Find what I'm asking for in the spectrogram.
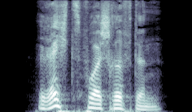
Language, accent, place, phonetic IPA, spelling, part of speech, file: German, Germany, Berlin, [ˈʁɛçt͡sˌfoːɐ̯ʃʁɪftn̩], Rechtsvorschriften, noun, De-Rechtsvorschriften.ogg
- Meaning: plural of Rechtsvorschrift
